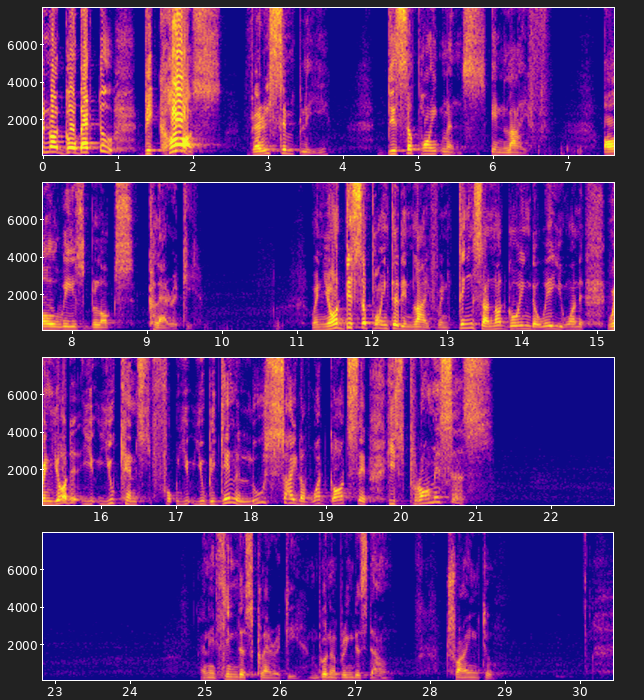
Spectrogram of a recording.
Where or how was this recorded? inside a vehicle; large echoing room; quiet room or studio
large echoing room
